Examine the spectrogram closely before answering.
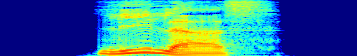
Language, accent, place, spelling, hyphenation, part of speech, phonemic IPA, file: German, Germany, Berlin, Lilas, Li‧las, noun, /ˈliːlas/, De-Lilas.ogg
- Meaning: genitive singular of Lila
